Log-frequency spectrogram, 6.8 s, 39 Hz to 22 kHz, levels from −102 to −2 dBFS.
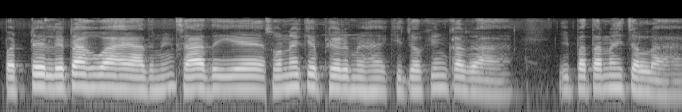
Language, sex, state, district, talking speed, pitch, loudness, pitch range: Hindi, male, Bihar, Muzaffarpur, 195 wpm, 150 Hz, -22 LUFS, 140-155 Hz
